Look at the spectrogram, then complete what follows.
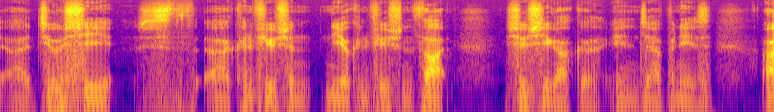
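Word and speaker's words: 朱子: in the context of japanese history as well shushi shushi jushi is pronounced sushi in japanese and the dominant sort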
